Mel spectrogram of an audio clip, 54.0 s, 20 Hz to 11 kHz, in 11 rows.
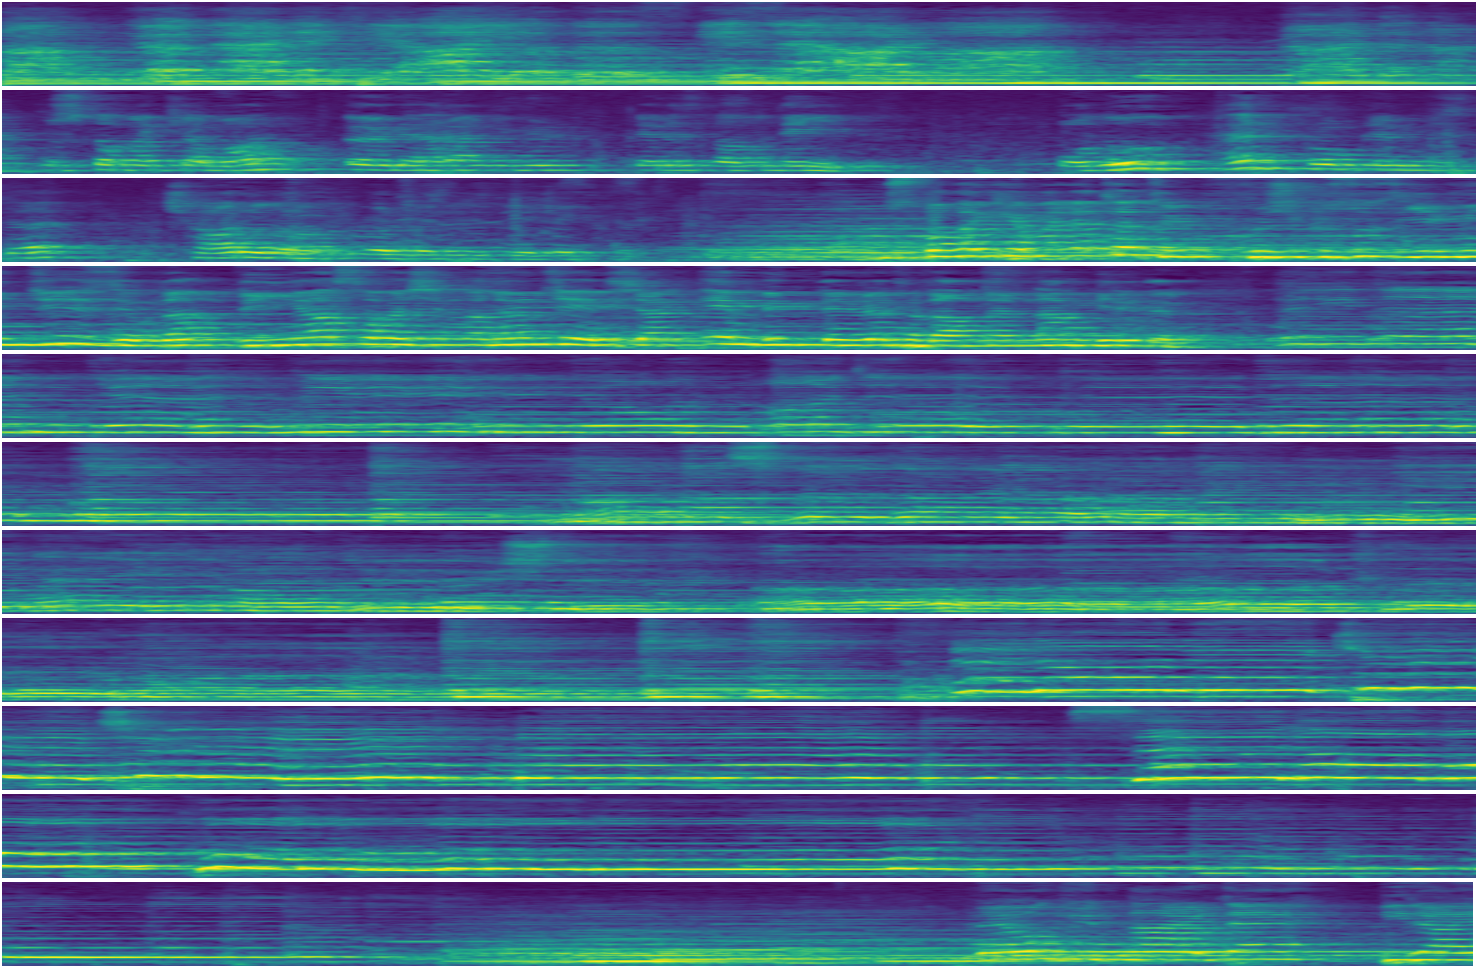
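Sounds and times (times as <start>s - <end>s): plucked strings: 11.2s - 54.0s
person singing slow melody: 18.9s - 36.7s.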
